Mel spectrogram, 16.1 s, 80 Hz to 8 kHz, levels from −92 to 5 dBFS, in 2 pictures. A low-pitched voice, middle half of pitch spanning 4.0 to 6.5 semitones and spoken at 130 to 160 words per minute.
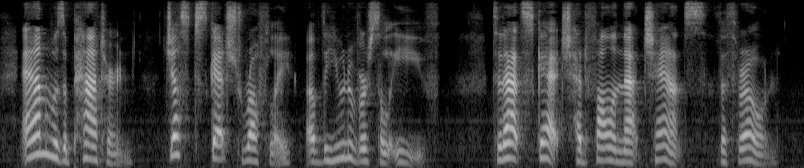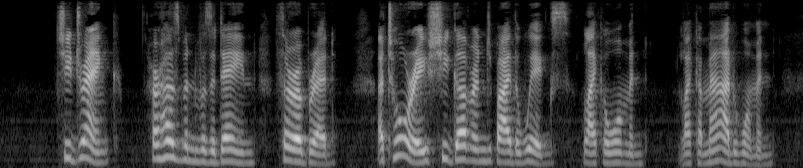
No: high, 205 Hz; average, 4.7 semitones; average, 155 wpm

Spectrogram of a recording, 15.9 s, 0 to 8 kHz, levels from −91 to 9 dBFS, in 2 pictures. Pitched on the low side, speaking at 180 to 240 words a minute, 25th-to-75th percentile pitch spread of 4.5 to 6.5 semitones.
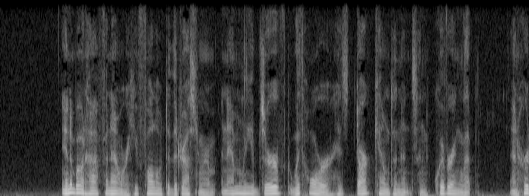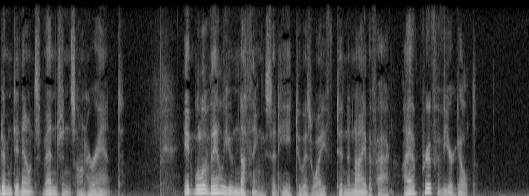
Yes: low, 110 Hz; average, 190 wpm; average, 5.0 semitones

